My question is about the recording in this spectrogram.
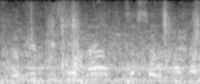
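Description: Indistinct voices of people talking nearby over a low outdoor rumble, with a faint steady hum.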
